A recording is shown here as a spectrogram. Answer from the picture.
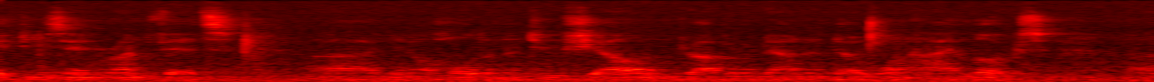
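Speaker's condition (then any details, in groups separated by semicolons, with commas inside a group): No condition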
